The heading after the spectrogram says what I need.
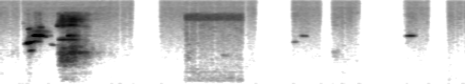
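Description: Slender-billed White-breasted Nuthatch giving two quick, nasal, harsh notes close together, followed by a brief hiss of static and a few faint high ticks.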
